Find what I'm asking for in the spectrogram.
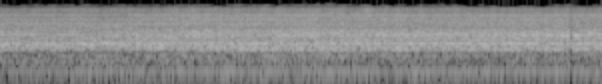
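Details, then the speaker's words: Shallow-well pump in Florida, unused for a year and run on solar power, repressurizing the tank after the spigot is closed: a smooth, steady low hum with flowing-water hiss, no rattles or surging. Full pressure returns to the tank; the system performs properly. "turn off the water [Applause] [Applause] full pressure back into the tank all right well the system is performing properly and i think it's set for the season"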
